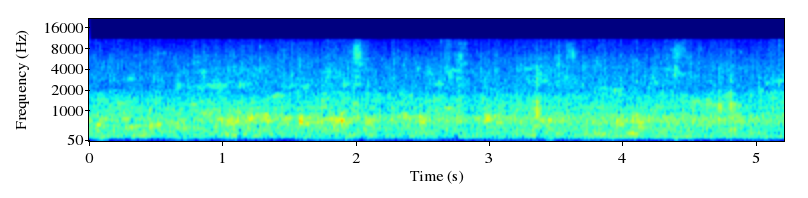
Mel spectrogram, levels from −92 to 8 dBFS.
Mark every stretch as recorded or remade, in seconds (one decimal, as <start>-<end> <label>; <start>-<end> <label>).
0.0-0.6 recorded; 0.6-1.2 remade; 1.2-5.2 recorded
